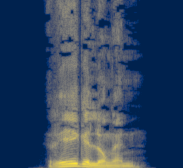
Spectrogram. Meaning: plural of Regelung
- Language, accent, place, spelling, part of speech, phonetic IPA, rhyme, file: German, Germany, Berlin, Regelungen, noun, [ˈʁeːɡəlʊŋən], -eːɡəlʊŋən, De-Regelungen.ogg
